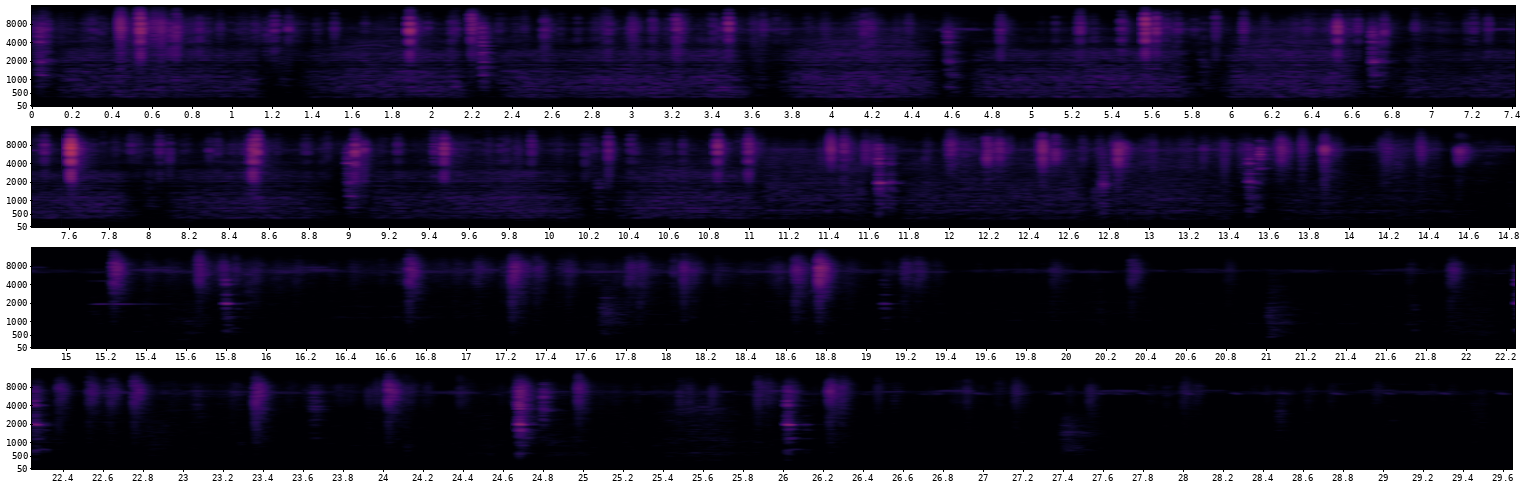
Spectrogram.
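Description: Charcoal forge fire crackling and popping as sparks fly, with a rhythmic rush of air from a hand-worked box bellows swelling about every two seconds. About halfway through the air blast stops, and only sparse crackles go on as the fire dies down.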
